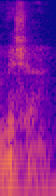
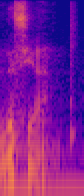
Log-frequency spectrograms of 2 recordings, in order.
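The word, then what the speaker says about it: Liscia: I keep saying Lisha. I guess I should be pronouncing that Lycia.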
